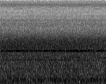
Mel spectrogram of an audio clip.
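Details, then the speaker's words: Air conditioner running with a dust-clogged return air filter left uncleaned a long time; loud steady rushing air with a faint thin whistle, unit straining and underperforming until the filter is cleaned. "it's actually very, very noisy. So, I've intentionally left this one here for a lot longer so that I can show you the performance difference."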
